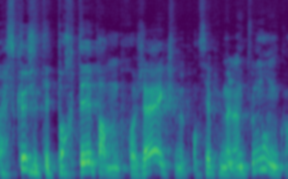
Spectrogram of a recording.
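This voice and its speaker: With lively intonation, a man at medium pitch talks at a very fast pace. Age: 30s. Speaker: tech entrepreneur. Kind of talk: interview. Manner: hesitant, many fillers and repetitions.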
